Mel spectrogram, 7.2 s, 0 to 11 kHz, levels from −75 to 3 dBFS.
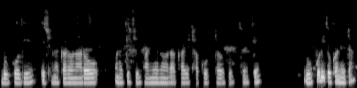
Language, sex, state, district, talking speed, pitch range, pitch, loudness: Bengali, male, West Bengal, Paschim Medinipur, 125 wpm, 130-140 Hz, 135 Hz, -19 LUFS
